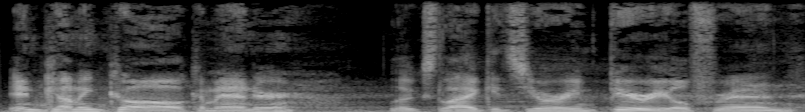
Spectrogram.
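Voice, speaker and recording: A Republic officer, gravelly, matter-of-fact, long reverb. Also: male voice, on the low side, expressive, measured pace, fairly bright tone, a little hiss or hum, exaggerated voice. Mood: businesslike. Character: male Republic officer, dutiful and practical. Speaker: military officer. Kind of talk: game voice acting.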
